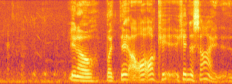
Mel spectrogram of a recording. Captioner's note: laughter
